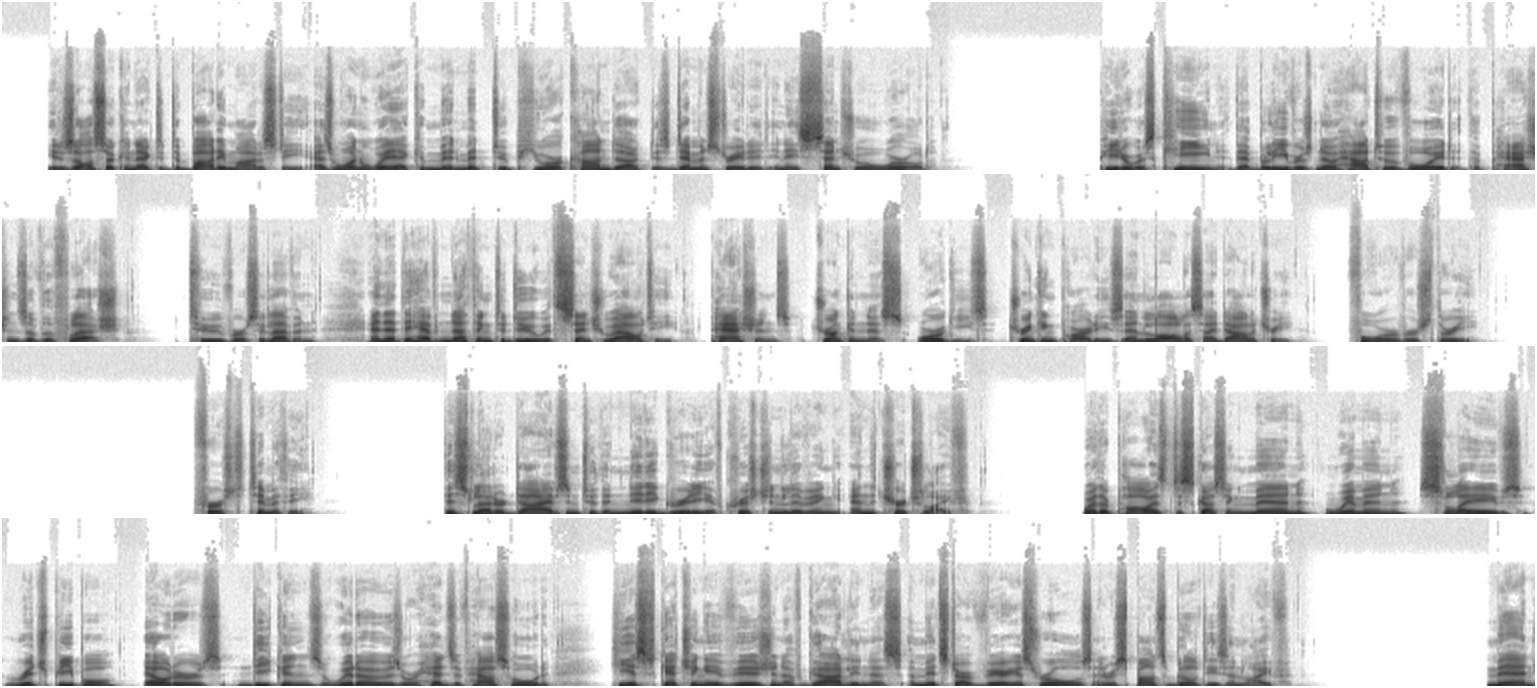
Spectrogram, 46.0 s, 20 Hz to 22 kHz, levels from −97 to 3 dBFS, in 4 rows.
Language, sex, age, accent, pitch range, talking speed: English, male, 50-69, American, 95-130 Hz, 135 wpm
